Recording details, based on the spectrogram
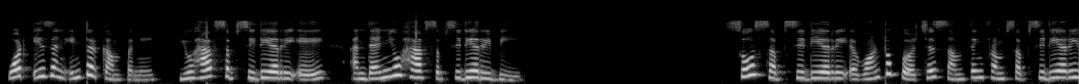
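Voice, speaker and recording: High-voiced woman teaching, dull lo-fi audio. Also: no echo. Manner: repetitive, checks understanding often. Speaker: software trainer. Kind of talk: tutorial explanation to learners.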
